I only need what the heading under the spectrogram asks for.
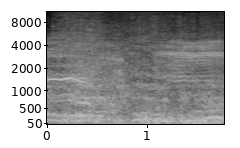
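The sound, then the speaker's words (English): A Bengal tiger gives a deep, rumbling roar that sounds loud and continues steadily for about two seconds, with no one speaking. “Governor Dix shoots the Bengal tiger in the street.”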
